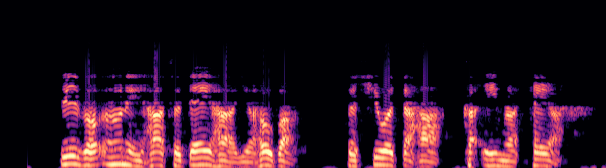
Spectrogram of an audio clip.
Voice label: voice, hebrew language; Psalm 119:41; vee'vo'oo'nee ha'sa'dey'ha yehovah, te'shoo'a'teha ke'eemrateyha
